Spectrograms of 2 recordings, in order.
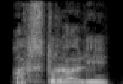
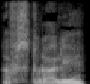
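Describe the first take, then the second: First: Австралии slow and low, drawn out; Австралии lingered over in a low voice; musing confirmation. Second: Австралии with a higher, rising question tune; Австралии asked back, pitch climbing at the end; questioning echo. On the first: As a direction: confirm Австралии to oneself, lower and slower. Accepts the word after querying it. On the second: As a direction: query Австралии as if checking what was heard. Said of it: "переспросил Паганель". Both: A narrator's reading.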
